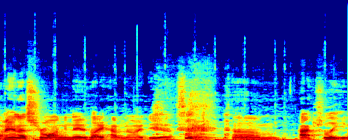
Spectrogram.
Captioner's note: laughter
